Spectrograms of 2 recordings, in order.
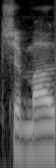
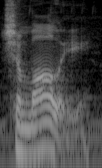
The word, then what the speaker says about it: Chamali: I mean, his name is Chamali.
